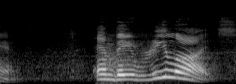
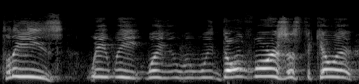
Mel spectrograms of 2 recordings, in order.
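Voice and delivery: very high, loud, anguished appeal; desperate prayer; 8 semitones higher, 5 dB louder than usual. Retold or imitated. Cornered sailors pleading with God not to force them, desperate. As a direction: cry out to heaven, stammering as you beg.

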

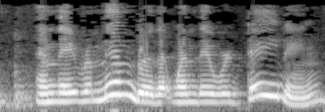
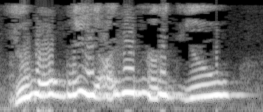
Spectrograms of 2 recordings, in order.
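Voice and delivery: frustrated husband; 8 semitones higher than usual. Acted. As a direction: insist on blame, voice raised in pitch. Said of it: "he's super frustrated".

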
